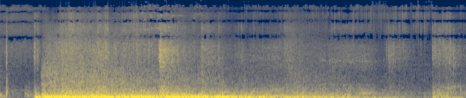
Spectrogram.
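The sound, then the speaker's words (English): A pipe bomb explodes in a video game: one loud, heavy boom breaks in suddenly, then a long rumbling roar slowly fades over several seconds. “Pipe bomb! Move it!”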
